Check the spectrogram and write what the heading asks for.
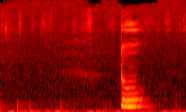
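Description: Marker pen writing on a whiteboard: a run of short, faint strokes as a word is written.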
